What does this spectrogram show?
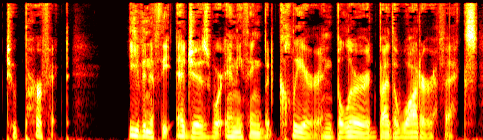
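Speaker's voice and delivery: plain reading voice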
